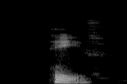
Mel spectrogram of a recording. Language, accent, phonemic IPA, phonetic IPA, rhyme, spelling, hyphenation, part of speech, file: English, Australia, /ˈhiːv/, [ˈhɪi̯v], -iːv, heave, heave, verb / noun, En-au-heave.ogg
- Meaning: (verb) 1. To lift with difficulty; to raise with some effort; to lift (a heavy thing) 2. To throw, cast 3. To rise and fall 4. To utter with effort 5. To pull up with a rope or cable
